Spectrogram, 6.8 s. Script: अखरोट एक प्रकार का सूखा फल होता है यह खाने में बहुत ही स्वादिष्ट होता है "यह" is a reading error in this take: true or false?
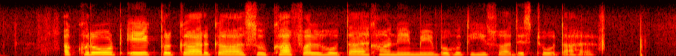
true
